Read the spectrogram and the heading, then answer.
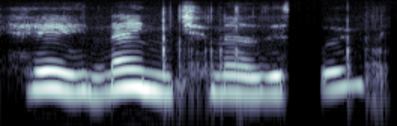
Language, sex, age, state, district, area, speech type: Kashmiri, female, 45-60, Jammu and Kashmir, Srinagar, urban, spontaneous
